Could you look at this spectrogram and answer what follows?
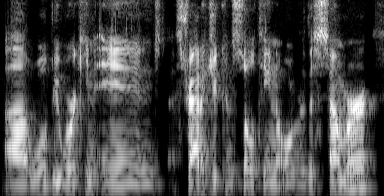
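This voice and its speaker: A young man from Brazil hosts a student podcast in a somewhat low, upbeat voice. He mixes a scripted opening with casual, filler-laden chat. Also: fairly even intonation, moderate pace, a bit bright. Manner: upbeat, with many "awesome"s and uh fillers. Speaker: podcast host.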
